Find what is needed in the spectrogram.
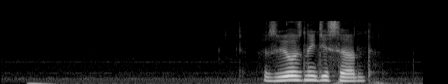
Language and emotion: Russian, neutral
